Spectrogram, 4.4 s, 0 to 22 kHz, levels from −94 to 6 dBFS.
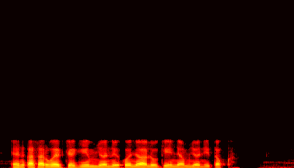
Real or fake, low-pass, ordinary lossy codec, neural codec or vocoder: fake; 3.6 kHz; none; codec, 16 kHz in and 24 kHz out, 2.2 kbps, FireRedTTS-2 codec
